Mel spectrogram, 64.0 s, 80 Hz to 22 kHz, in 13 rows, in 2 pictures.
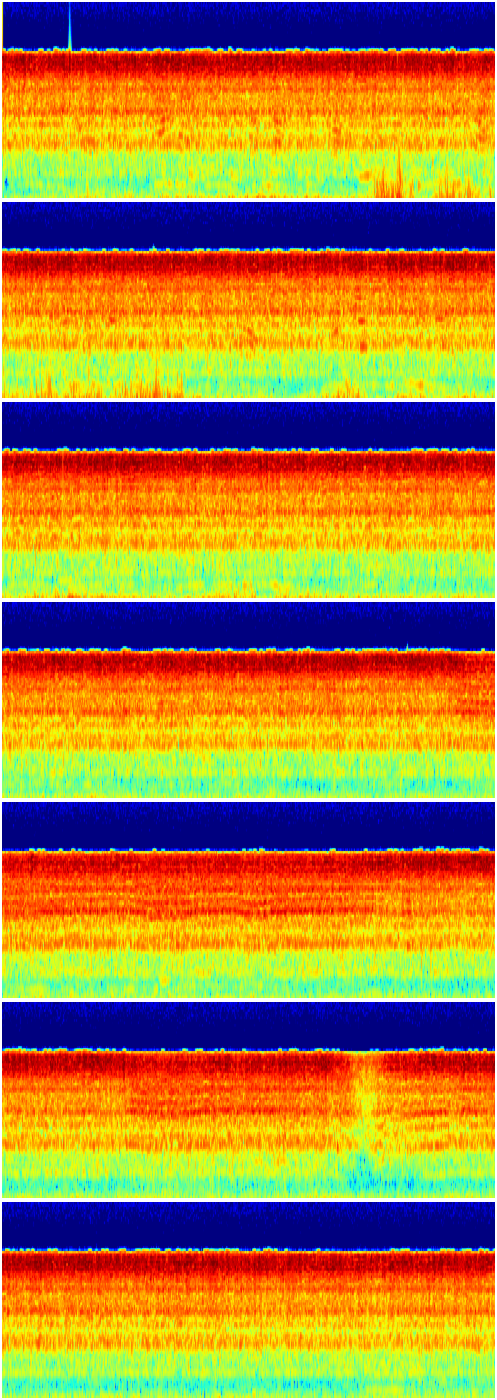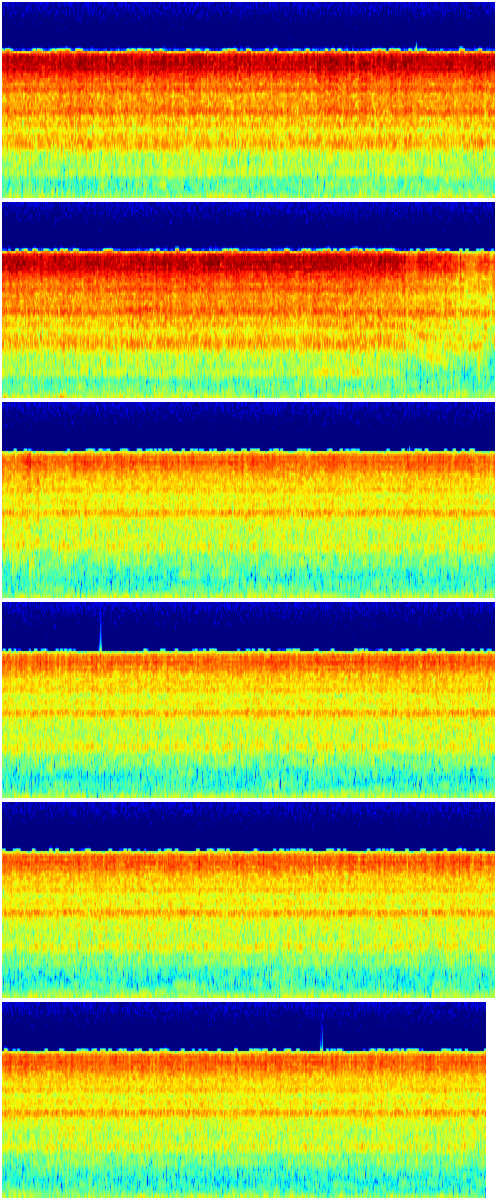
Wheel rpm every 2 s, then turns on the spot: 160, 160, 160, 160, 160, 160, 160, 160, 160, 160, 160, 160, 160, 140, 130, 160, 160, 160, 160, 160, 160, 150, 70, 70, 70, 70, 70, 70, 70, 70, 70, 70.
none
